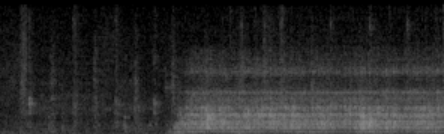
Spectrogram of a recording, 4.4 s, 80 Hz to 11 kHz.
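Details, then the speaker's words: 2018 Puch Dance e-bike, Bafang G32 hub motor, pedalling on the pedal-assist sensor: a few ticks, then a buzzy whirring hum holds steady while the motor responds but the wheel won't turn. Cause: broken internal nylon planetary gears. "dan hoor je de motor reageren op de pas sensor dus er gebeurt wel iets maar het wiel gaat niet draaien en maakt een heel raar brommend geluid"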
